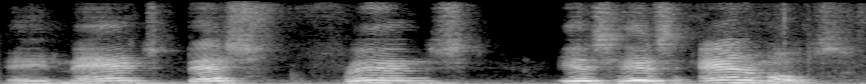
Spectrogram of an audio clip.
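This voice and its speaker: A man's voice: sits high, lively intonation, very slow, a little mellow, exaggerated voice. A man playing an earnest, naive, fussy biology teacher in an amateur stage re-creation of a radio comedy. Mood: fussy, disapproving. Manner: fussy, earnest, literal-minded. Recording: distant stage recording, faint noise.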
